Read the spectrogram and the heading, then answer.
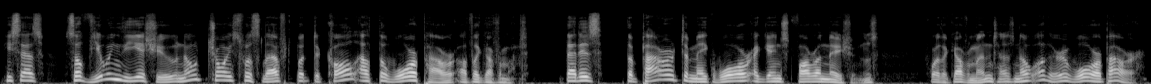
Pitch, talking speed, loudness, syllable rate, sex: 140 Hz, 200 wpm, -19 LUFS, 5.2 syllables/s, male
